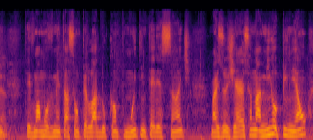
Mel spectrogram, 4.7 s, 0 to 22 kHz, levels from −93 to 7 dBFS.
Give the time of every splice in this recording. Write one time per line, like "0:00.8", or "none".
none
